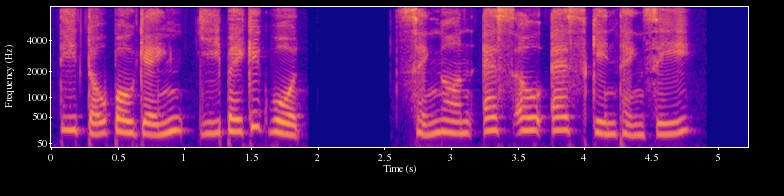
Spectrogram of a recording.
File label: Cantonese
